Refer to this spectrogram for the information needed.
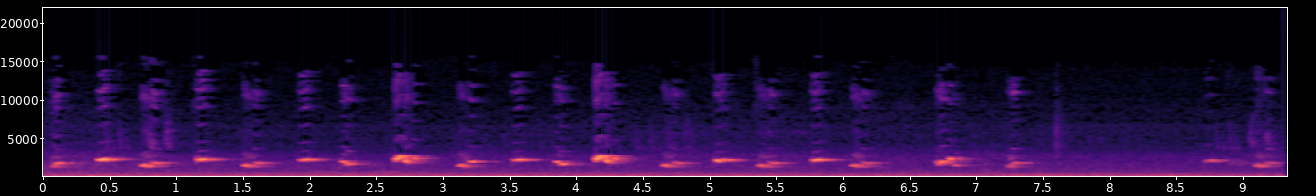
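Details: Sooty-headed bulbul singing in the morning, a string of short whistled two-note phrases, high then lower, that thins out toward the end, over a quiet low rumble.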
